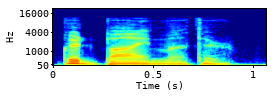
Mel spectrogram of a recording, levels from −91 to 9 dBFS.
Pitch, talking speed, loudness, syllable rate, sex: 95 Hz, 170 wpm, -18 LUFS, 4.7 syllables/s, male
